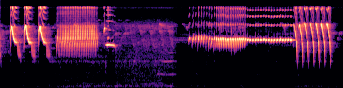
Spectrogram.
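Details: Canary singing loudly: a few swooping whistled notes, a dense buzzy roll, a sharp upslurred note, then a long fast even trill and a quick run of bright descending slurs.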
